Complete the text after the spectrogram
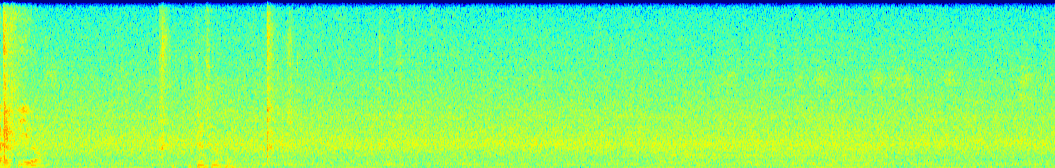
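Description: Cardboard packaging crinkles and tears in hands.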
